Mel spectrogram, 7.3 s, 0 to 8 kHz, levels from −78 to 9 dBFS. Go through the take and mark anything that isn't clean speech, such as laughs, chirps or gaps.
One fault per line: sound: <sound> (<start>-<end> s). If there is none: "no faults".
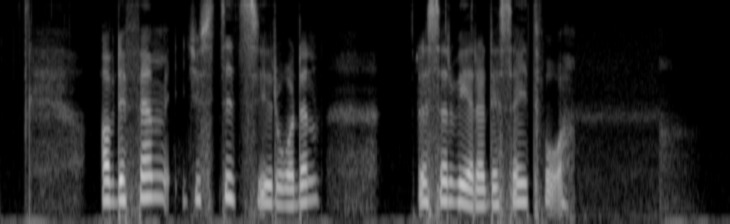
no faults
